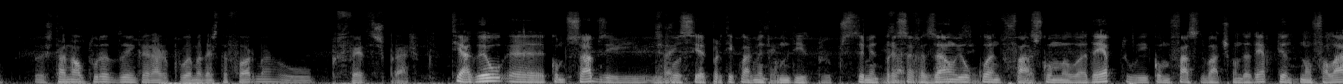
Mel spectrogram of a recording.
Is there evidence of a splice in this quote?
yes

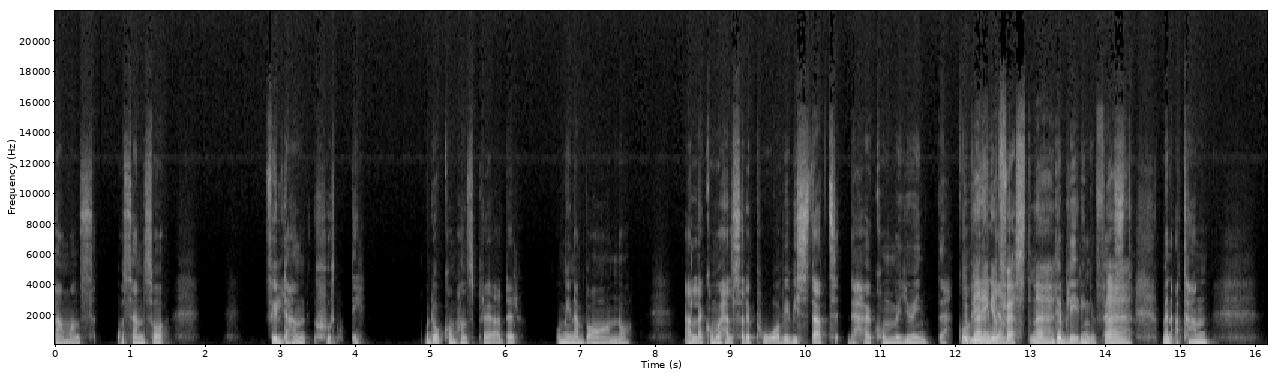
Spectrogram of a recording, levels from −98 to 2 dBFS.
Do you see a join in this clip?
yes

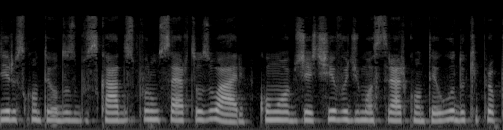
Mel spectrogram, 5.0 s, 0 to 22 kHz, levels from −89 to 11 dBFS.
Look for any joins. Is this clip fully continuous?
no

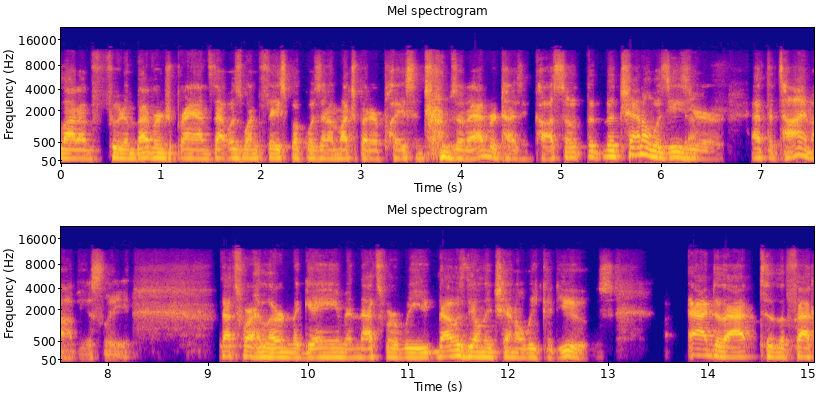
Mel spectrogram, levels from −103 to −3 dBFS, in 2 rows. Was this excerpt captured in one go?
no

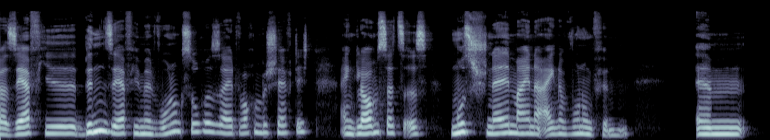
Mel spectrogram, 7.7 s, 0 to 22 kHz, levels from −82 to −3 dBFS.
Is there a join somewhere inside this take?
no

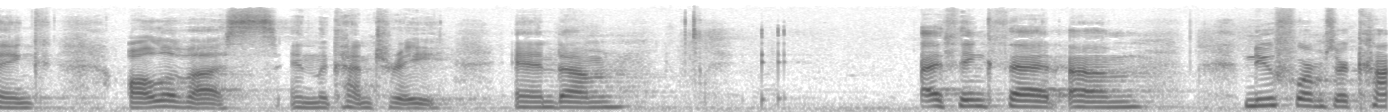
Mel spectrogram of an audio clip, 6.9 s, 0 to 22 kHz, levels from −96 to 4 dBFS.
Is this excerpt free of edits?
yes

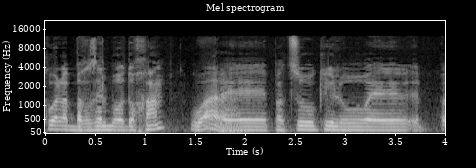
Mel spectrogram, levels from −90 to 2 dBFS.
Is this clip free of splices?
yes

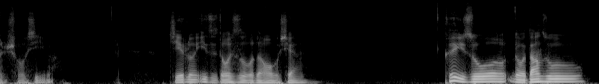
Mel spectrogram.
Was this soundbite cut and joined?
no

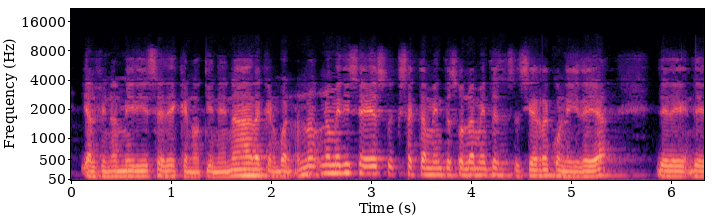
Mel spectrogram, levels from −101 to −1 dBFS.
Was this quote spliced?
no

